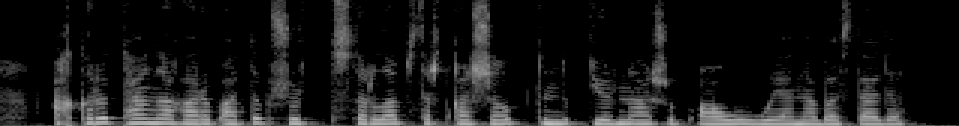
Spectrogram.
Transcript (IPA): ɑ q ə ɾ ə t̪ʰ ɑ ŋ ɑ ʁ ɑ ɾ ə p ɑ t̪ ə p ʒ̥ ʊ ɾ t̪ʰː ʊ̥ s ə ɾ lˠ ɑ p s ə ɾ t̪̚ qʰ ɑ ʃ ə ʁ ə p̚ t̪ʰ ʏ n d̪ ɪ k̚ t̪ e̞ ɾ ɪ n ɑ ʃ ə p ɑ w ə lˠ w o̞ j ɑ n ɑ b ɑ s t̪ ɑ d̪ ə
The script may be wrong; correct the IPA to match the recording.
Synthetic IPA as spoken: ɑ q ə ɾ ə t̪ʰ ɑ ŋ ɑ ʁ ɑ ɾ ə p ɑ t̪ ə p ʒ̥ ʊ ɾ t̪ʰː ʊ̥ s ə ɾ lˠ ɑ p s ə ɾ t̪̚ q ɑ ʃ ə ʁ ə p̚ t̪ʰ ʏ n d̪ ɪ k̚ t̪ e̞ ɾ ɪ n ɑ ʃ ə p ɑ w ə lˠ w o̞ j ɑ n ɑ b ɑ s t̪ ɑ d̪ ə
